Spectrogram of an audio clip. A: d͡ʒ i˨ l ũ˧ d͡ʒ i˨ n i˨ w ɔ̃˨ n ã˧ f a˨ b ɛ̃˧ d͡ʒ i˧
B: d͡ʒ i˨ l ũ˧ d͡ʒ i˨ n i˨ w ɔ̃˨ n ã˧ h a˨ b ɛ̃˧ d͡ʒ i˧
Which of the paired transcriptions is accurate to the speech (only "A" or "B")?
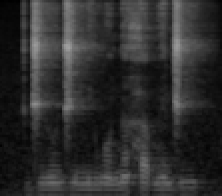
B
